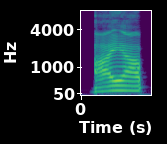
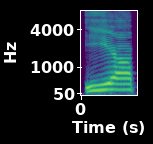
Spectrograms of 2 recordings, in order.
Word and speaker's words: Iop: So this warrior god, and I'm gonna butcher the pronunciation of this because I don't know if it's supposed to be IOP or EOP, but it's IOP.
